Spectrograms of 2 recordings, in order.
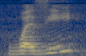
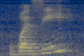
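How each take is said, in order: Both takes have the same delivery.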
